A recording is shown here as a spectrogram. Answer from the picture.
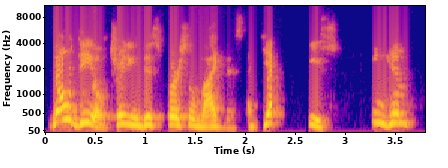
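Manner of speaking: usual speaking voice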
